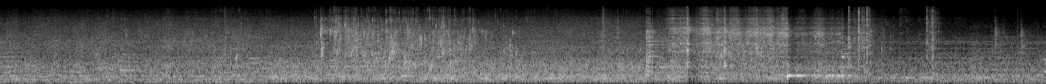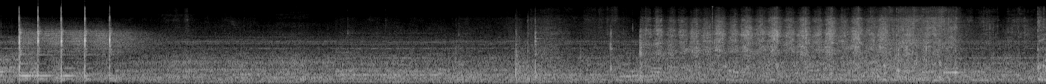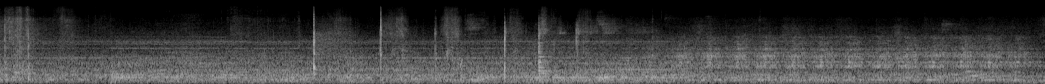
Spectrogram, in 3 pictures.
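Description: Kitchen work sounds: liquid cream pouring into a stainless steel bowl, and a wire whisk beating eggs in a steel bowl in several bursts, over steady background talk.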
